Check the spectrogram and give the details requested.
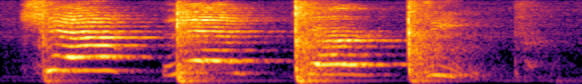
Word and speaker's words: Challenger Deep: It's Challenger Deep. 4 syllables.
